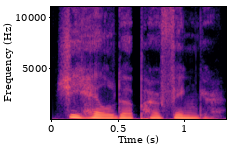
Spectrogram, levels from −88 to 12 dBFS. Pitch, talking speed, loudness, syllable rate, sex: 150 Hz, 230 wpm, -17 LUFS, 5.4 syllables/s, female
